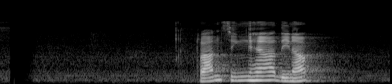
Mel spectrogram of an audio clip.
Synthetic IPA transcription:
ransiŋːɐjaːd̪inak

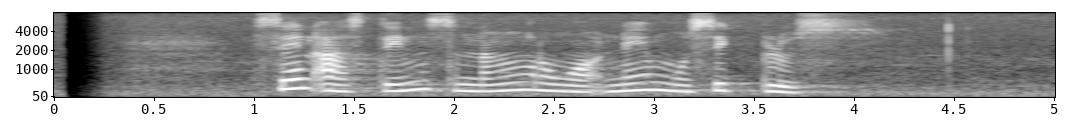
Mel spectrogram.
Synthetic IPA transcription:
sɪnast̪insənəŋruŋɔʔnemusɪk̚b̥lʊs

